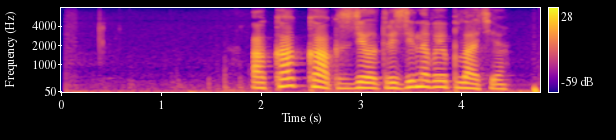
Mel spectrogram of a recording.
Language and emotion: Russian, neutral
